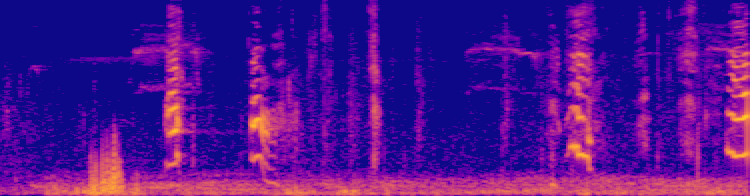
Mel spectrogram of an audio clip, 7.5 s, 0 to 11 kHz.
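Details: Toy Poodle outdoors on an evening walk during a typhoon lull on 29 October 2017, hurrying to the hill behind home: several brief, high, downward-sliding yips spaced a second or more apart over a steady low rumble of wind.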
